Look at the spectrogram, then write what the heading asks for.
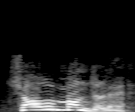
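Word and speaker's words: Cholmondeley: the name Chumley is in no way pronounced the way it is spelled. Joe, I never thought of that. Ch. That name spelled C H O L Ch. M O N man D E D L E Y. Char Manderlay. Manderlay.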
